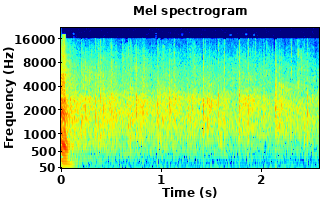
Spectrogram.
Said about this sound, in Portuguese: Teve uma pessoa que aplaudiu. Se você quiser aplaudir também.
